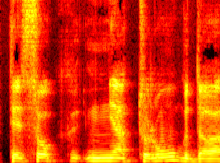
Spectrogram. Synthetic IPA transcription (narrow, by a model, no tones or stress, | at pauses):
t̪esoknʲɛt̪ɾuːɡd̪ɑ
